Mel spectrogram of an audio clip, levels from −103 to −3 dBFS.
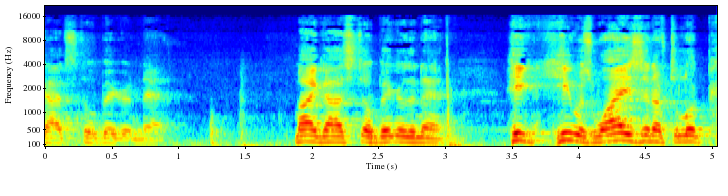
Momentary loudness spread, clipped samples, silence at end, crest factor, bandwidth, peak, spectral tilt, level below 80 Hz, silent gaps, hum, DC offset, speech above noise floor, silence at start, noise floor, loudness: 17 LU; under 0.1%; 0 s; 18 dB; 16 kHz; -2 dBFS; -5.5 dB/octave; -48 dBFS; none; none; under 0.1%; 23 dB; 0 s; -42 dBFS; -19 LUFS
